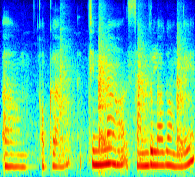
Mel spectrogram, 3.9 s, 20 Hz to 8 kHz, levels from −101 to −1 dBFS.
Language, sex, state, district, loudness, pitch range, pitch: Telugu, female, Andhra Pradesh, Annamaya, -16 LUFS, 210-240 Hz, 225 Hz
